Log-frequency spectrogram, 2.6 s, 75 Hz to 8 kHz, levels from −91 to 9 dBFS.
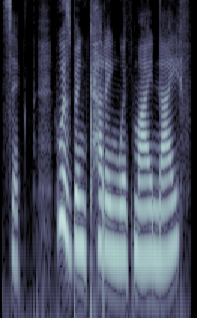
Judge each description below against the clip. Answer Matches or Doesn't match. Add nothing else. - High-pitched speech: Matches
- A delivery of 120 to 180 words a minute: Doesn't match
